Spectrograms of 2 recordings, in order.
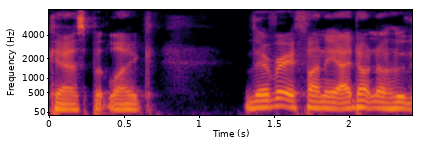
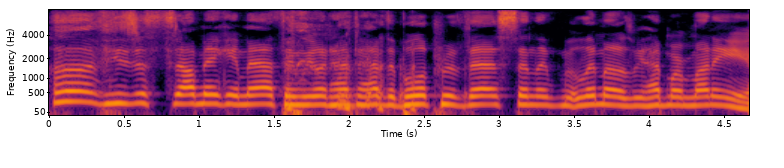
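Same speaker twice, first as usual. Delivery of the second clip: much higher, put-on wife voice; high character voice; 7 semitones higher than usual. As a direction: play the other side, pitched up. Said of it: "and then I have to go".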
